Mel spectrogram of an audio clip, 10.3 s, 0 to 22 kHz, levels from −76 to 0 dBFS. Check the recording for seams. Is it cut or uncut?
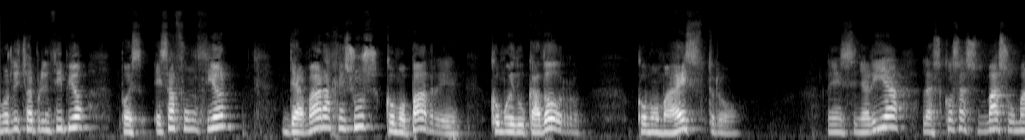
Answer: uncut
